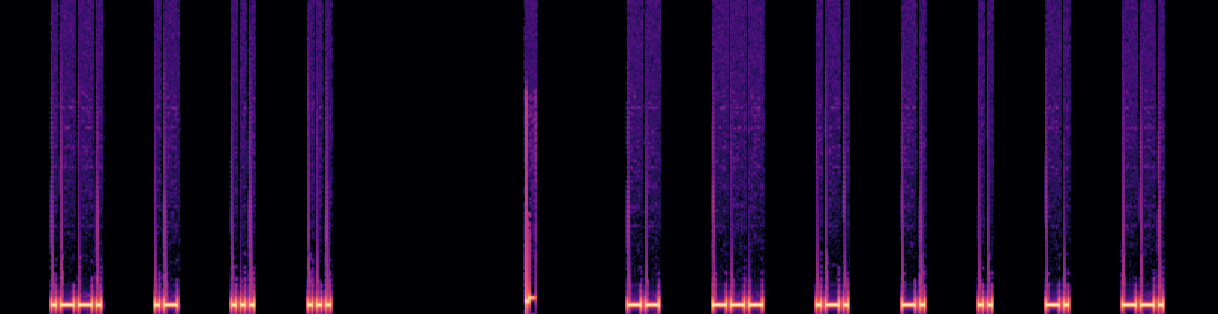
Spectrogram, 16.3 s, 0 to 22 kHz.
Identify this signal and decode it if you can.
Morse code, heard as a keyed tone, about 20 wpm, spaced as for 9 wpm, 690 Hz. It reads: PASS MORNING
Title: 4x Character Spacing - Top 500 Words - 20wpm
